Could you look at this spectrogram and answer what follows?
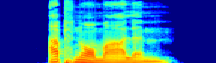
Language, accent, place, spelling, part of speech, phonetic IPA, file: German, Germany, Berlin, abnormalem, adjective, [ˈapnɔʁmaːləm], De-abnormalem.ogg
- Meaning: strong dative masculine/neuter singular of abnormal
